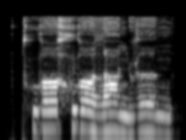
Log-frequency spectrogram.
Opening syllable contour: high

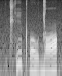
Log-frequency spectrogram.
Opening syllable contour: high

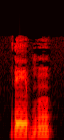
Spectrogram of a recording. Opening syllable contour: low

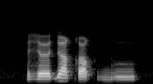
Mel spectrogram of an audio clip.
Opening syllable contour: low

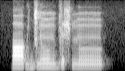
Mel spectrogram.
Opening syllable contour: low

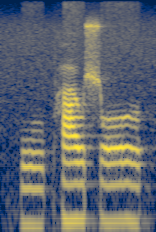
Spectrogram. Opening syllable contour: low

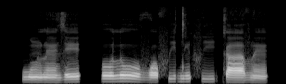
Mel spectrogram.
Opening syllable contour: low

